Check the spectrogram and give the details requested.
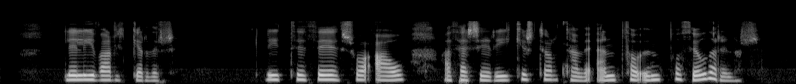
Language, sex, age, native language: Icelandic, female, 30-39, Icelandic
